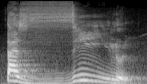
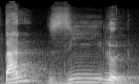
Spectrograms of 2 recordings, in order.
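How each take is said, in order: First: The n merges fully into the z. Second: The n is pronounced clearly before the z. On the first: "Kalau idgham masuk tazilul idgham" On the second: "tan clear. Tanzilul izhar"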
